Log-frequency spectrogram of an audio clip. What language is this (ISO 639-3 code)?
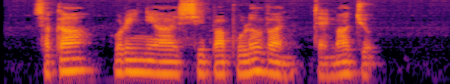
pwn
